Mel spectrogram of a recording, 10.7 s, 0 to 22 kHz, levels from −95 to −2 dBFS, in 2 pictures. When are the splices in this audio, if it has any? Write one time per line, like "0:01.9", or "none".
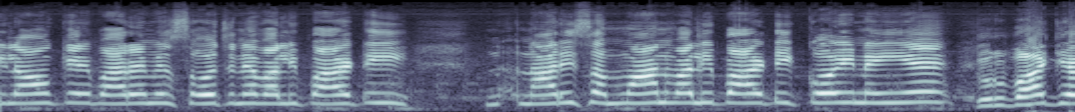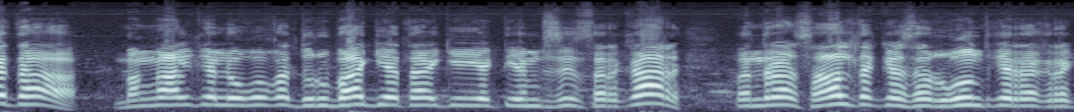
0:04.8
